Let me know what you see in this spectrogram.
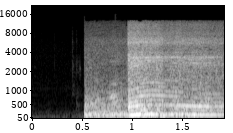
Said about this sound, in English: A power saw can now be heard in a Miami trailer park as cleanup has at last begun in the aftermath of Hurricane Irma.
